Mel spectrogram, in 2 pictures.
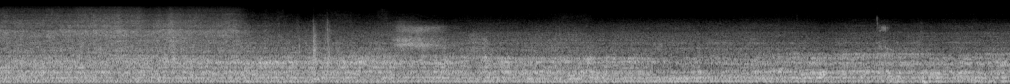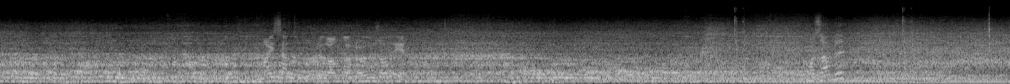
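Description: Drain jetter's engine running steadily while its high-pressure hose works in the sewer pipe, with water running through the manhole channel.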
